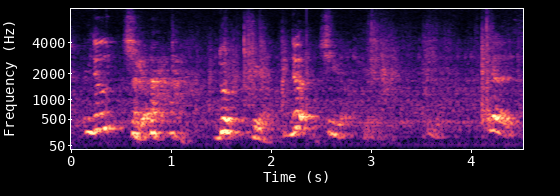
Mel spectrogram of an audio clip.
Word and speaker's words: Duccio: Duccio. Duccio. Duccio. You gotta spell it right too.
